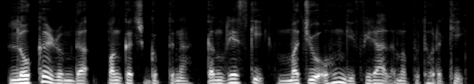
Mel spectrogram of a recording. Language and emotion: Manipuri, neutral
